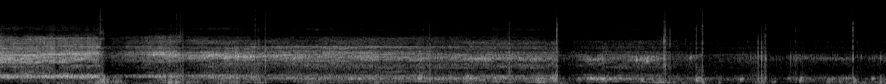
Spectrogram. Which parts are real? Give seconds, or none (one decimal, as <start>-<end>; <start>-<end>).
none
